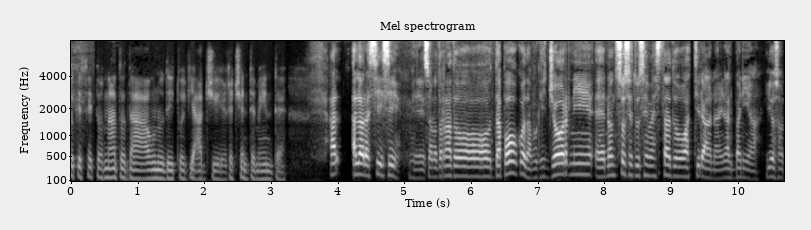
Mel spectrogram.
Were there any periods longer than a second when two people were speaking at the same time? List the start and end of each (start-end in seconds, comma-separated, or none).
none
